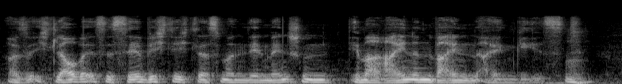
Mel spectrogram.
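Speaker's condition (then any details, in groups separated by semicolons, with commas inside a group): Parkinson's disease; diagnosed by a psychiatrist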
